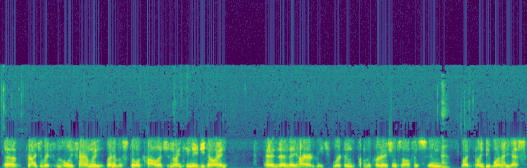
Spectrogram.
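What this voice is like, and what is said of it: Hoarse, congested voice from a cold. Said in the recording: “Pardon my voice. I'm battling a nasty summer cold.”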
